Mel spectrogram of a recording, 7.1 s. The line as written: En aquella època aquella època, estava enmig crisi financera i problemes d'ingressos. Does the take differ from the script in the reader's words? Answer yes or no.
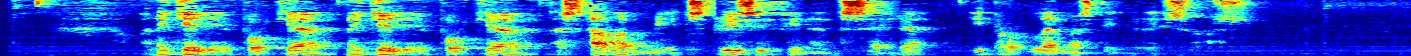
no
